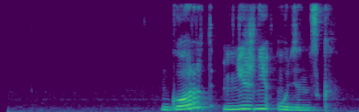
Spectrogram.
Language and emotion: Russian, neutral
